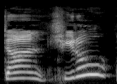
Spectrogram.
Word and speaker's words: Cheadle: and it's represented by Don Cheadle. I hope I'm saying his name right. – Do you mean Don Cheadle? Like, oh, Cheadle. Oh my god, Cheadle, yes.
